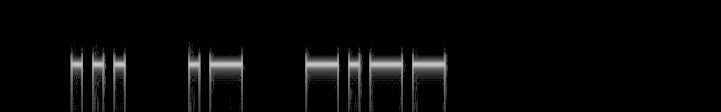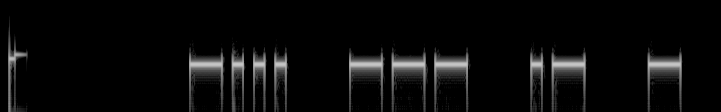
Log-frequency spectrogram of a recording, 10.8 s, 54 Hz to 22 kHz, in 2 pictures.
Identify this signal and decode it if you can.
Morse code, heard as a keyed tone, about 15 wpm, spaced as for 11 wpm, 700 Hz. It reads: SAY BOAT
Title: 2x Character Spacing - Top 500 Words - 15wpm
